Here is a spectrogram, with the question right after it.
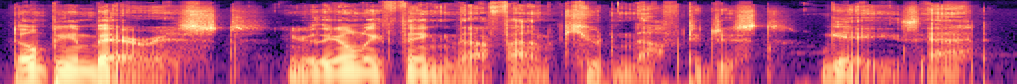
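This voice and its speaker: A man playing a flirty, gentle, rugged werewolf who lives alone in the forest, speaking slowly and hushed in a deep, gravelly ASMR roleplay voice. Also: big pitch swings, exaggerated voice. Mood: flirty, teasing. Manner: slow, hushed, teasing.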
